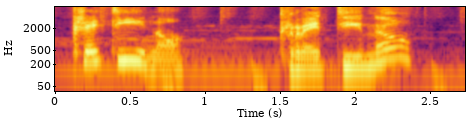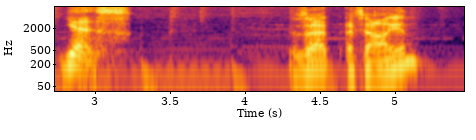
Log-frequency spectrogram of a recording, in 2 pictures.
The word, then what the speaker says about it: cretino: Catino? Cretino. Cretino? Yes. Is that Italian? Yes. Okay. How do you spell it?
